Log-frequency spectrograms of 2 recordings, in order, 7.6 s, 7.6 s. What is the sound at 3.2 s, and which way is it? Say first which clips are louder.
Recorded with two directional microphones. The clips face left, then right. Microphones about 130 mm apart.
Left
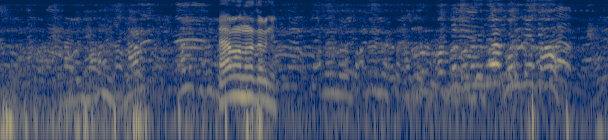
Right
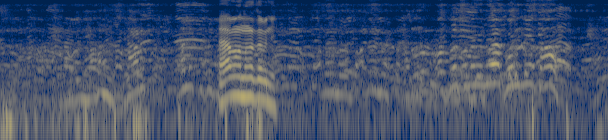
Speech: right 9 dB; 35° right (ahead or behind).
